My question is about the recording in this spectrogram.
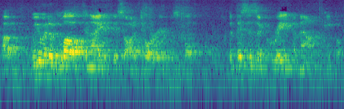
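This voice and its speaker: A man's voice: medium pitch, fairly even intonation, moderate pace. Man telling stories in an echoey hall. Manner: storytelling, often checks in with "right?". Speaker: guest speaker at a parents' session. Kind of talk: conversational talk to parents. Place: school auditorium. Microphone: distant room mic. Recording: echoey hall from far off, noisy.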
